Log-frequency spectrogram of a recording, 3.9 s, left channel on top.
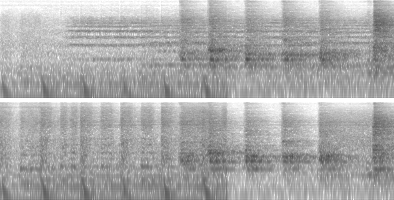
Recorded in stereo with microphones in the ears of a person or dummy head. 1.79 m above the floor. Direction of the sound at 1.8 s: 80° right.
